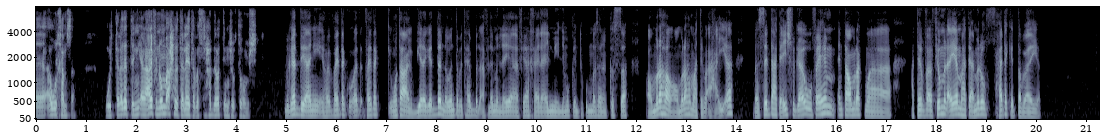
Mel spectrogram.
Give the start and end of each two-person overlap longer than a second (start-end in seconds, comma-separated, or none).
none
